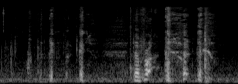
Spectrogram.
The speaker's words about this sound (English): One second while I cough.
